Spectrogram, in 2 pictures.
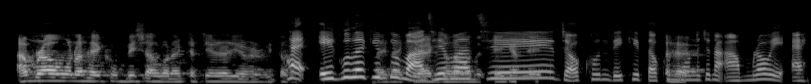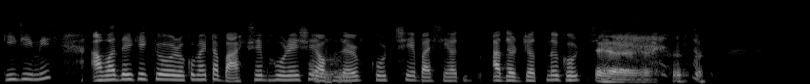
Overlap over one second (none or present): present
